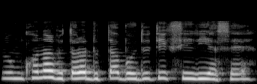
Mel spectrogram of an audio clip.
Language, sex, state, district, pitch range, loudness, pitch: Assamese, female, Assam, Kamrup Metropolitan, 260-280 Hz, -15 LUFS, 270 Hz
